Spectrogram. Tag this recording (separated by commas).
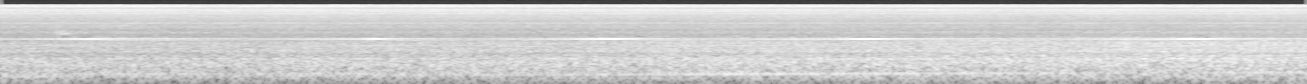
White noise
